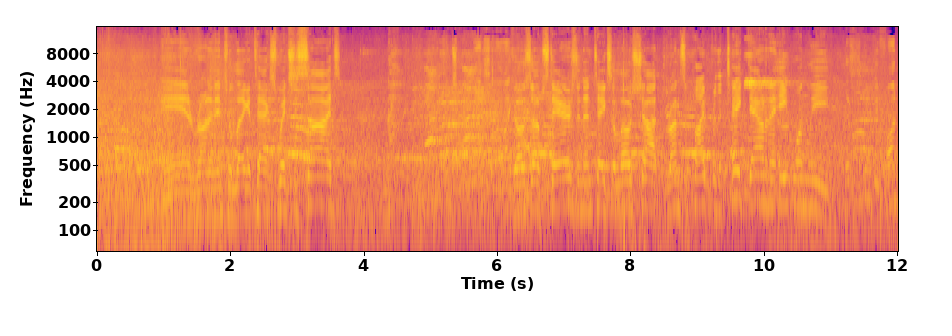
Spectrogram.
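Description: Men shout loudly from close by, cheering on wrestlers.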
